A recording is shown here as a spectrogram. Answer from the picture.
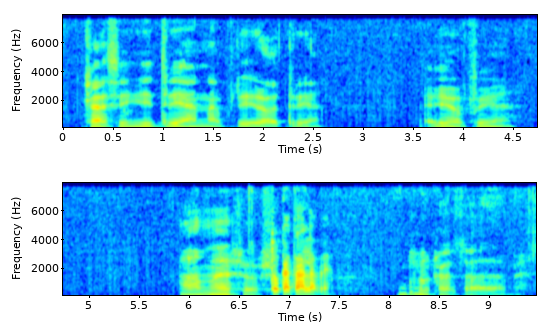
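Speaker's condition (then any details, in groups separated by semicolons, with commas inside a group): Parkinson's disease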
